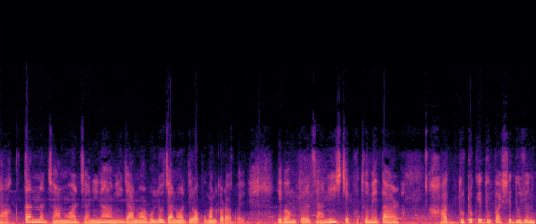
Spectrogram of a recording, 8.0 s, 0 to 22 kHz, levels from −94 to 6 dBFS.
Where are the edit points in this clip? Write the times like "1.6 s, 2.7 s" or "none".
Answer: 3.9 s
